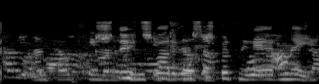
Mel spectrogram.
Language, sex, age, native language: Icelandic, female, 50-59, Icelandic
